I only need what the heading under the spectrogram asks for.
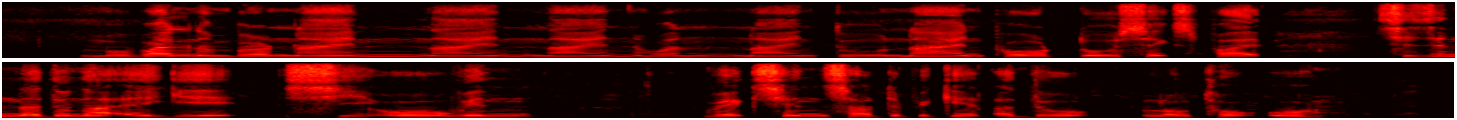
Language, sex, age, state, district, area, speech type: Manipuri, male, 45-60, Manipur, Chandel, rural, read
